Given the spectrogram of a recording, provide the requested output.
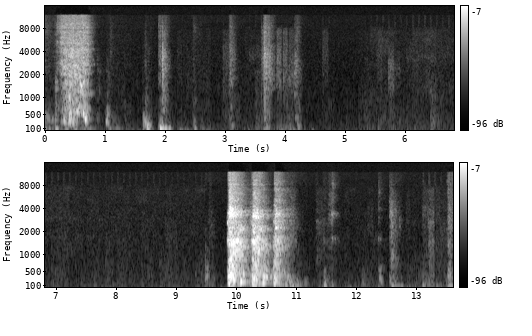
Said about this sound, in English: there will probably be more coughing in this talk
